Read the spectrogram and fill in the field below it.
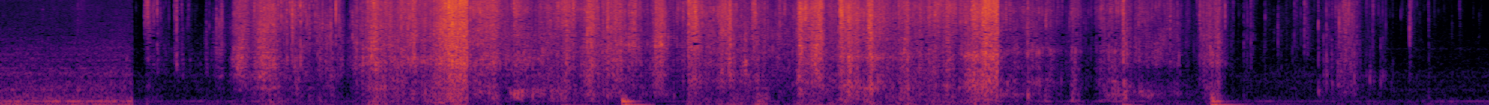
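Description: Plastic film crinkles and rustles under hands.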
